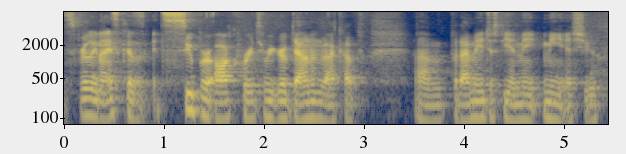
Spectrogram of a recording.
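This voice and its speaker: Amid audible room echo, a man with a very deep, low pitch and a bright, sharp tone talks at a very fast pace with fairly even intonation. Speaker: speedcuber explaining solves. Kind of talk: casual tutorial commentary.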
